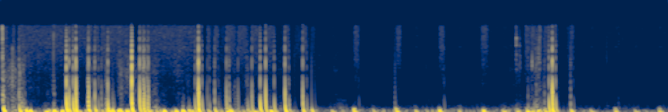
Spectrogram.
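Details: Self-recorded through a phone over the middle of the chest just after jumping jacks and running: a fast, deep thumping heartbeat with rubbing noise. This is a rapid heartbeat after exercise.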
